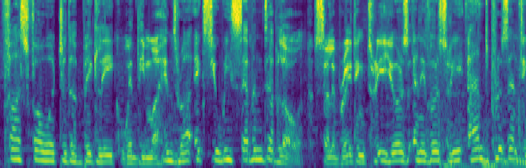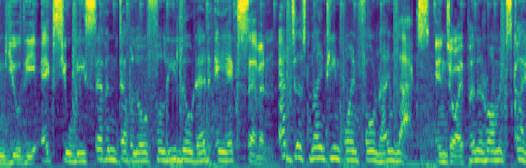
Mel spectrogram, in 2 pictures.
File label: MVO; Mahindra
